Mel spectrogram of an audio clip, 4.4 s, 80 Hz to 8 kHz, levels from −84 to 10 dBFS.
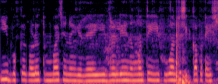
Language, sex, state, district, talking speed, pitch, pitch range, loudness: Kannada, female, Karnataka, Shimoga, 180 wpm, 220 Hz, 210-225 Hz, -18 LUFS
